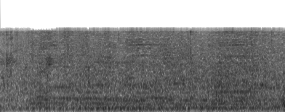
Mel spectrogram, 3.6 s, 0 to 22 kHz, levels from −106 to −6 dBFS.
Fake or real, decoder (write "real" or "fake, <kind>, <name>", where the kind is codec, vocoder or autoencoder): real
